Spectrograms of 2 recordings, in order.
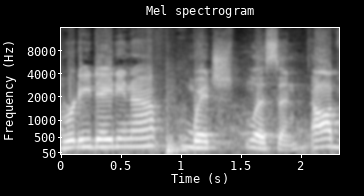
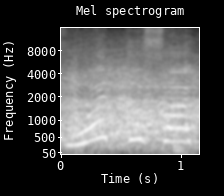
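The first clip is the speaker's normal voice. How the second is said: shocked disbelief; 10 semitones higher than usual. Retold or imitated. Reacting in disbelief.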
